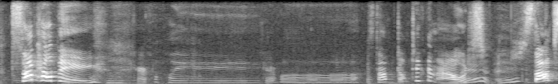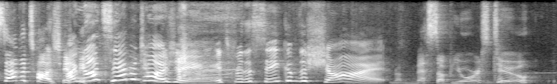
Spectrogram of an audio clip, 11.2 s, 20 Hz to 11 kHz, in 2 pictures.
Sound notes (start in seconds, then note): 1.4 laughs; 4.7 stuttering; 7.2 laughs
